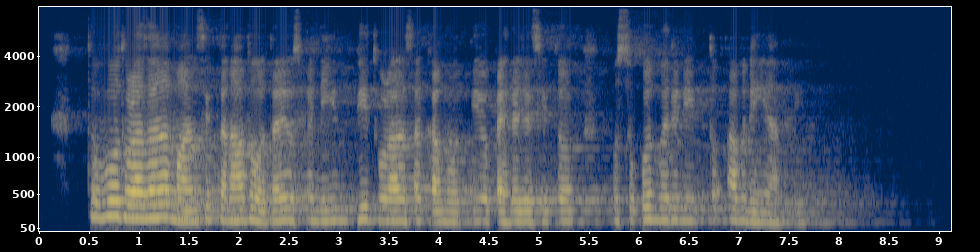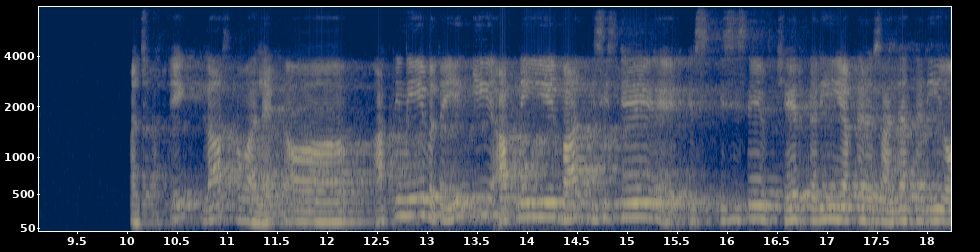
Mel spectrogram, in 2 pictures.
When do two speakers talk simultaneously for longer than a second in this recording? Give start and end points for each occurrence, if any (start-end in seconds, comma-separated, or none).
none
